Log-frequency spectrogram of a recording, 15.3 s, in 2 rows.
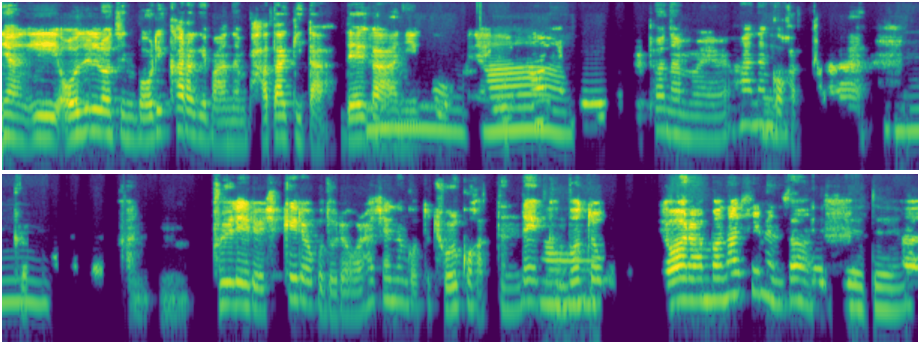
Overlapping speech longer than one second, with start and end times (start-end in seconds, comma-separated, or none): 3.0-4.7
